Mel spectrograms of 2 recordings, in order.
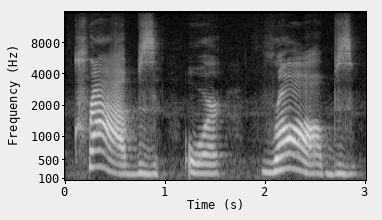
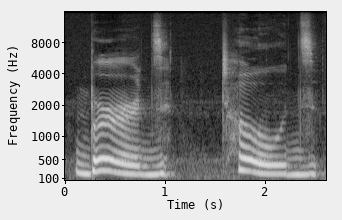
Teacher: voiced sound so if you have a b ending sound then the s at the end after that will sound like z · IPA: /z/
